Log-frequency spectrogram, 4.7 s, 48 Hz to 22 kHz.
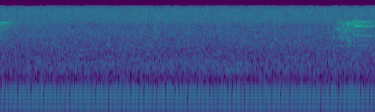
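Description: Rain hisses steadily during a pro cycling race broadcast of stage 2 of Paris-Nice 2023, a constant wash mixed with a low droning hum, with no talk heard.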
